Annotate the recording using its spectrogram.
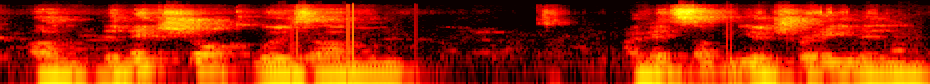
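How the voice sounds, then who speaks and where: This man's voice sits at a fairly high pitch. It comes across as somewhat breathy. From Nigeria. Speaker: author. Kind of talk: book launch talk. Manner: halting, many fillers and repetitions.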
